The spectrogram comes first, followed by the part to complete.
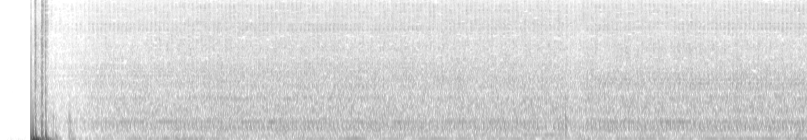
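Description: A sharp, loud click just after the start, then a steady, machine-like rumbling noise with a faint hum.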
